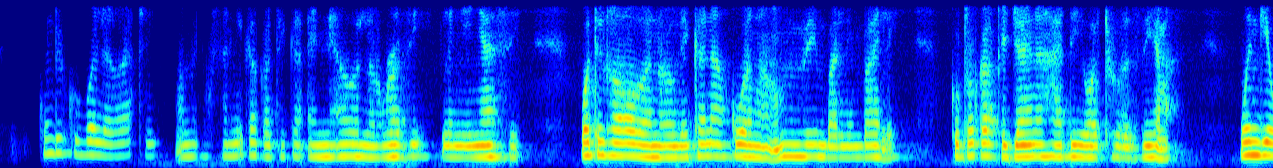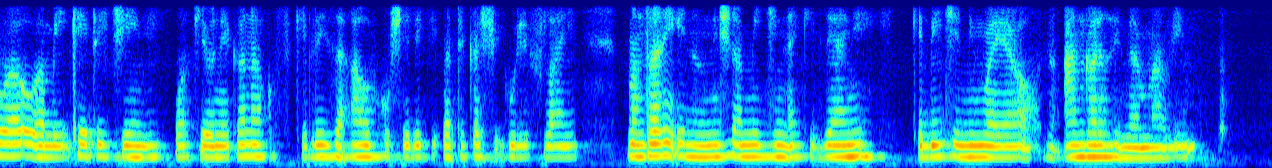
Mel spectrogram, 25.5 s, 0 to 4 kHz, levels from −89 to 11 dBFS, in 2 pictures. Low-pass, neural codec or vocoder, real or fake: 3.6 kHz; codec, 16 kHz in and 24 kHz out, 0.9 kbps, LongCat-Audio-Codec, fine tuned four codebook decoder; fake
